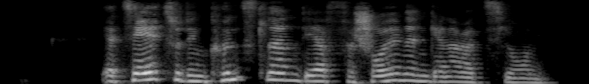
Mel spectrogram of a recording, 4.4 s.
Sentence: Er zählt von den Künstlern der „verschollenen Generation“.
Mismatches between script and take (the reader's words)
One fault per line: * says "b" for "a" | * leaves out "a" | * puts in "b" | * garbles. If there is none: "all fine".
* says "zu" for "von"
